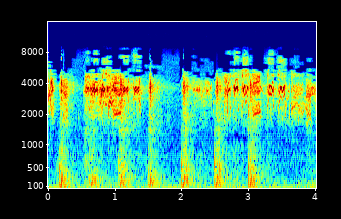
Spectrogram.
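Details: Chickadee at a nest box in North Vancouver: faint high thin notes with soft thumps recurring about twice a second, over a low steady hum.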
